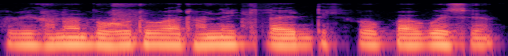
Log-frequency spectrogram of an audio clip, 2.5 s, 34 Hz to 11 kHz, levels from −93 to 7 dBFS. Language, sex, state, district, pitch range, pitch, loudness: Assamese, male, Assam, Hailakandi, 115-120 Hz, 115 Hz, -15 LUFS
